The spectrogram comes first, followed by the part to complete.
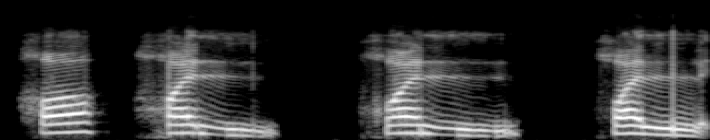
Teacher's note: The ha is heavy, the lam is light, the qaf is heavy.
